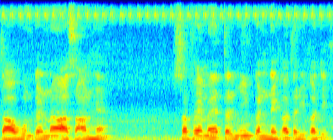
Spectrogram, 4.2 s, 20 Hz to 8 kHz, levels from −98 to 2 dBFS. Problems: constant background noise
